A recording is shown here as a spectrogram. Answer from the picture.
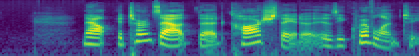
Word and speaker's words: cosh: the unit hyperbola that by the way is pronounced cosh theta and so it's going to be limited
